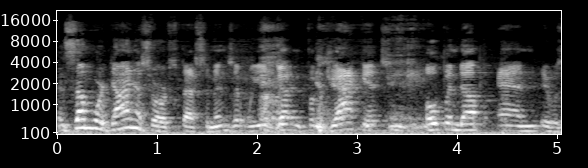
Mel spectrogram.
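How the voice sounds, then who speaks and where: A man talks in a room with audible echo. Noticeable background noise is present too. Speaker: natural history educator. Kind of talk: club talk. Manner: loud.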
